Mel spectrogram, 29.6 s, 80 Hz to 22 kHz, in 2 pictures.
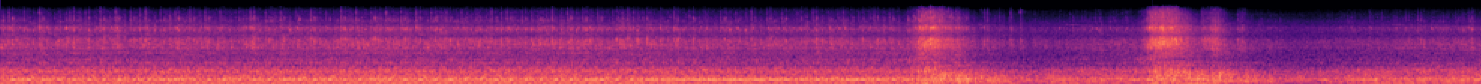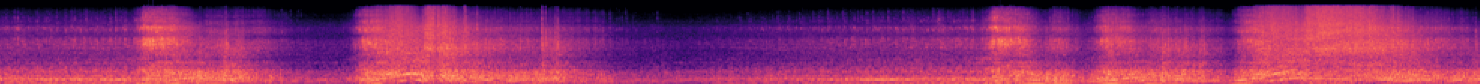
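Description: C5 Corvette V8 through long-tube headers, X-pipe and Corsa Extreme axle-back mufflers, idling steadily for about nine seconds, then blipped repeatedly, with about seven quick revs, one longer near the middle and another near the end. The exhaust is very loud and still leaks at two joints.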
